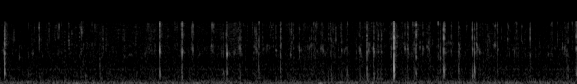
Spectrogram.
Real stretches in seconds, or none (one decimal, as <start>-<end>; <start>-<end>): 0.0-5.8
